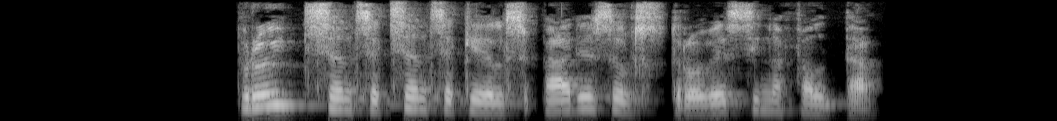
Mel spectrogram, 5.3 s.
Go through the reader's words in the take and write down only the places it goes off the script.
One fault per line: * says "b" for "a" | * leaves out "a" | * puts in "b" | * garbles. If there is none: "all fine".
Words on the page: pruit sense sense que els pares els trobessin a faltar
all fine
